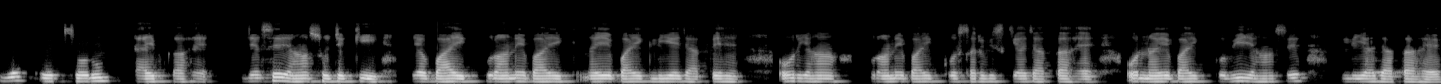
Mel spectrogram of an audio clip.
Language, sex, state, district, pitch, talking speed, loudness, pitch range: Hindi, male, Jharkhand, Jamtara, 135 Hz, 155 wpm, -16 LUFS, 135-140 Hz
